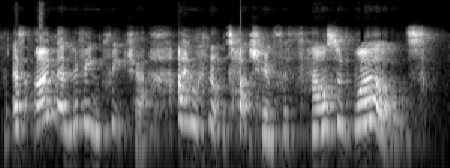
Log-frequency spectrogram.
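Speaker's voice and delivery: near-frantic disgust; vexed refusal. A narrator's reading. Lovell refusing to touch the monkey, high and vexed. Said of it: "almost mad with vexation".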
